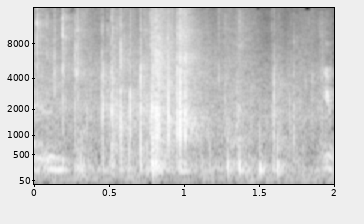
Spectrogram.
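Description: Nylon duffel bag rustling and crinkling as it is handled, a quick run of crackles through the middle.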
